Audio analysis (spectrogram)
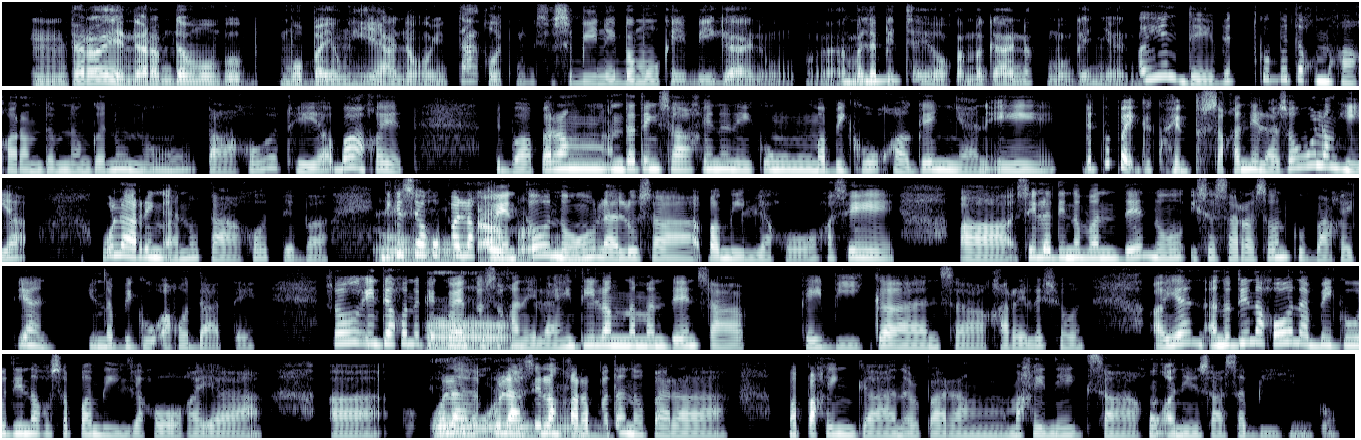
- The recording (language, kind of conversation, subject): Filipino, podcast, Ano ang pinakamalaking aral na natutunan mo mula sa pagkabigo?
- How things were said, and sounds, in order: laughing while speaking: "ikukuwento"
